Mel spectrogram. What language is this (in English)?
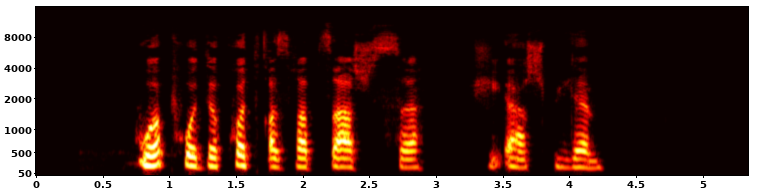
Kabardian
